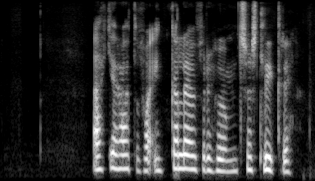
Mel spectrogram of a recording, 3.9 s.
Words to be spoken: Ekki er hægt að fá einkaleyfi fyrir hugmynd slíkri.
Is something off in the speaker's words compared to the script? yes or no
yes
